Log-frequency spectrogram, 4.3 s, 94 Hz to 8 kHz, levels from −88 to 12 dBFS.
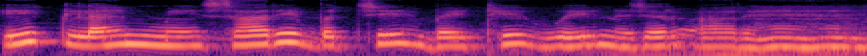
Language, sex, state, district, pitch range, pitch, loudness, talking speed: Hindi, female, Jharkhand, Garhwa, 205-245 Hz, 220 Hz, -16 LUFS, 150 wpm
